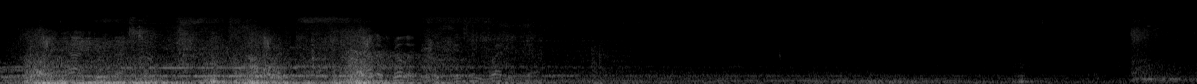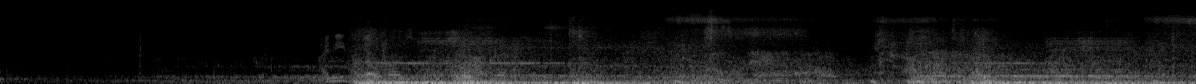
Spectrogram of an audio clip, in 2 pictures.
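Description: Game combat sounds clash with spell effects and hits.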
